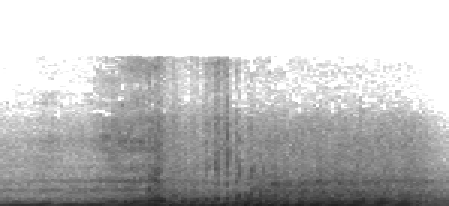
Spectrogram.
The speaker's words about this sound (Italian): scusatemi per la moto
